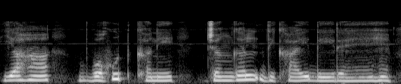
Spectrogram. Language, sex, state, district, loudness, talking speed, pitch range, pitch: Hindi, female, Jharkhand, Ranchi, -15 LUFS, 120 wpm, 170-195 Hz, 180 Hz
